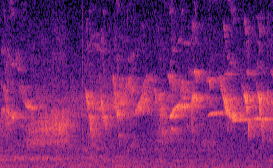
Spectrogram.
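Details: Male canary with orange and black plumage, singing a fast run of high, bright whistled notes and rising and falling trills in short bursts, with faint room noise.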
